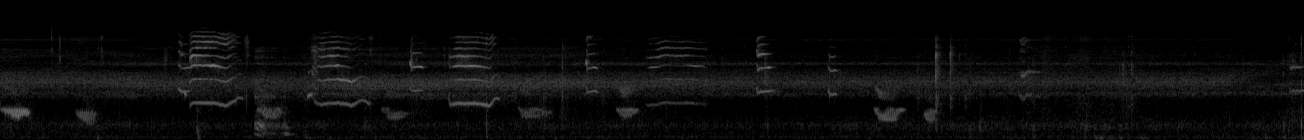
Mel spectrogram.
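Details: Two-week-old kittens of the cat Maizey, indoors in a basket, giving thin, high mews in short bursts and scattered squeaks over about twenty seconds against a steady background hum.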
